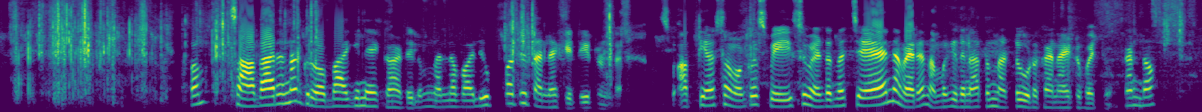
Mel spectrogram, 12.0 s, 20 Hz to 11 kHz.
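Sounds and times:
plastic sack rustling: 0:00.0 - 0:06.3.

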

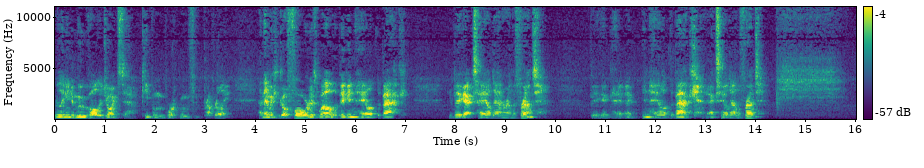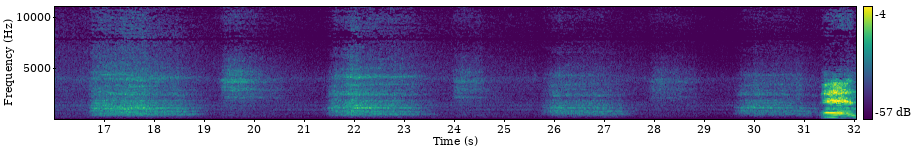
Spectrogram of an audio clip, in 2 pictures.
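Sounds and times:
man breathing deeply: 0:03.6 - 0:04.1, 0:07.1 - 0:07.9, 0:09.6 - 0:10.7, 0:14.4 - 0:15.9, 0:16.6 - 0:32.0.

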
